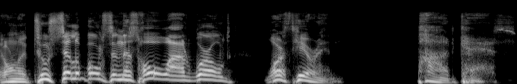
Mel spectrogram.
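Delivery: put-on drawling Southern accent. Doing a movie speech to Mr. Sims on a podcast, as a Southern-sounding Al Pacino impression. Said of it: "Why is your Pacino Southern?".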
